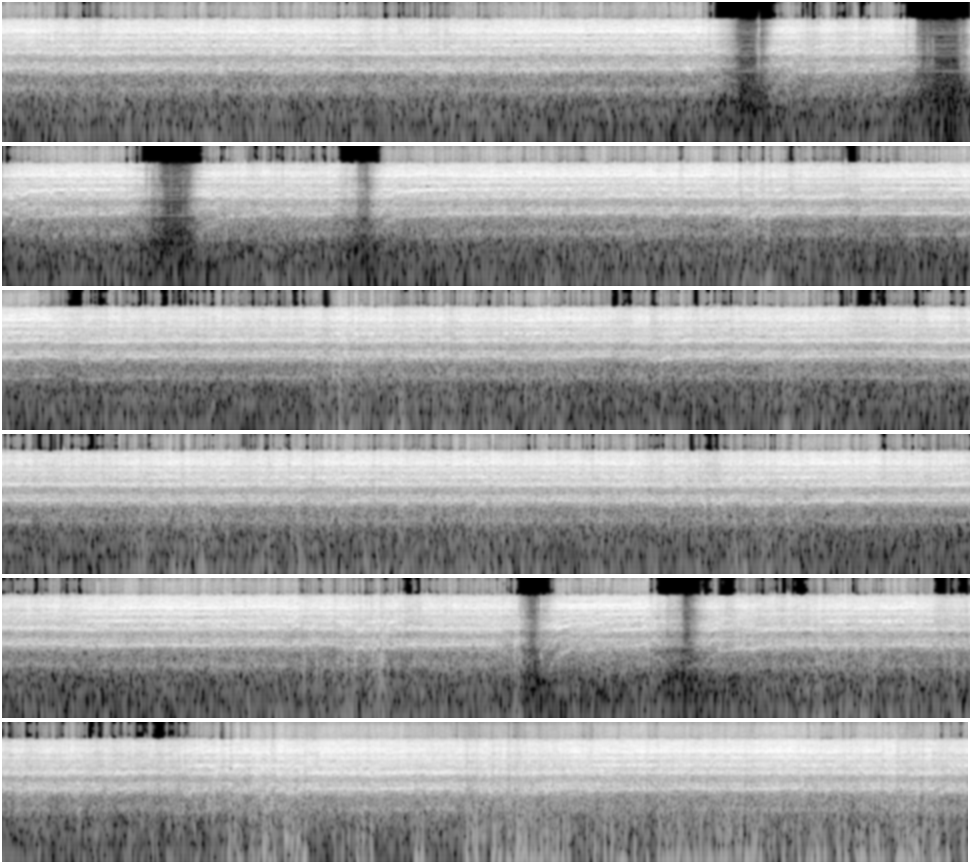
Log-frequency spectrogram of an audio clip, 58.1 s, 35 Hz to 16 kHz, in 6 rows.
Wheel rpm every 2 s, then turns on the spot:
220, 220, 220, 140, 120, 130, 160, 210, 230, 220, 230, 230, 230, 230, 230, 230, 230, 230, 230, 220, 220, 190, 130, 210, 210, 200, 220, 220, 230.
none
